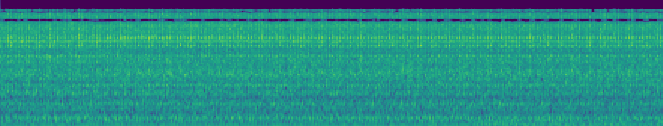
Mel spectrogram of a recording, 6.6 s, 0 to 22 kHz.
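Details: Mitsubishi L300 FB van at idle with AC on, compressor replaced and leaking oil: loud, rough knocking drone from the AC compressor, strained by high head pressure; condenser undersized and needs replacing or adding.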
